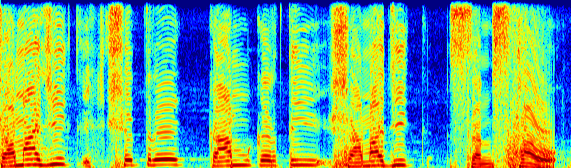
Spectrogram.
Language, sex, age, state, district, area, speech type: Gujarati, male, 45-60, Gujarat, Junagadh, urban, spontaneous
